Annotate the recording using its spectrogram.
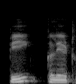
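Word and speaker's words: percolate: तो मैं बता दूं, यहाँ आर, जहाँ जितने भी आर हैं पूरे आर साइलेंट हैं। तो इसे बोलेंगे पीवेड, इसे बोलेंगे पीमेट, लेकिन इसे बोलेंगे पकलेट।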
